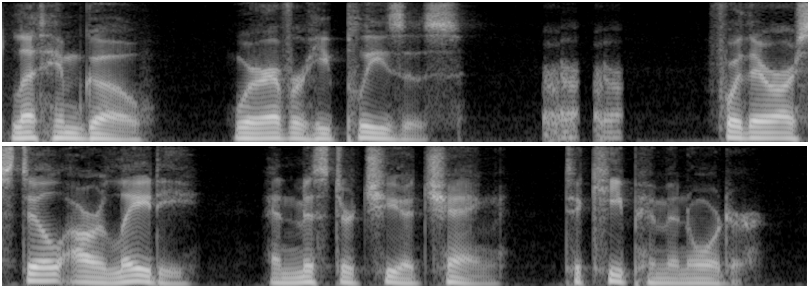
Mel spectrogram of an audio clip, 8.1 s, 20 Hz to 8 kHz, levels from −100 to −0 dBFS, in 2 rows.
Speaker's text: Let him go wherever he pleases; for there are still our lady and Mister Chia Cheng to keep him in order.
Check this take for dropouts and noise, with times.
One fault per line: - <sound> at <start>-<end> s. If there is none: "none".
- laugh at 2.7-3.1 s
